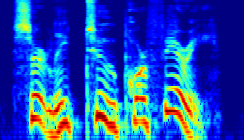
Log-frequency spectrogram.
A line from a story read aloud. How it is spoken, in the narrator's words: Razumihin shouted in extraordinary excitement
